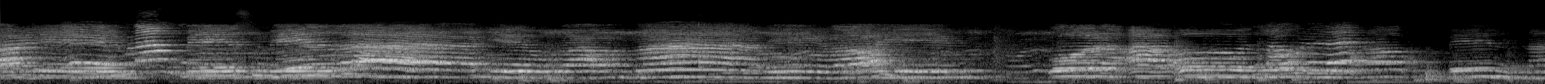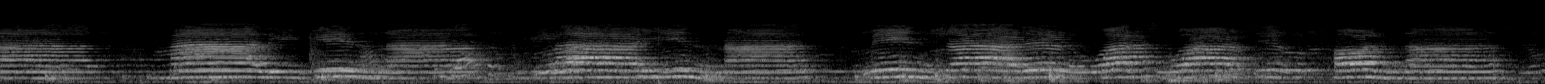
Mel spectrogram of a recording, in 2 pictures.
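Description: Young children's voices chanting in unison to a simple sing-song melody, in short phrases with brief pauses between them: Quran verses being memorised by the Kaisa hand-gesture method.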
